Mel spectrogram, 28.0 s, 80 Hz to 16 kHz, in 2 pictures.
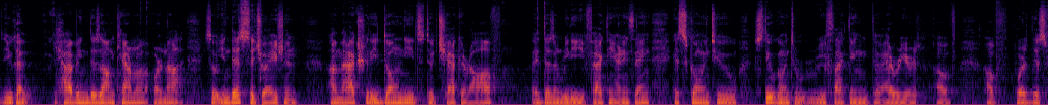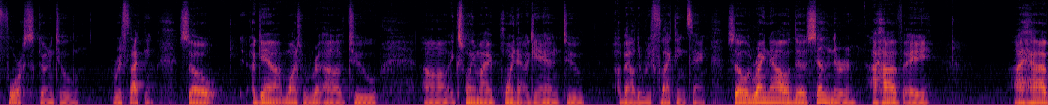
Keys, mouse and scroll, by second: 0.6 click, 1.9 click, 2.6 middle click, 3.5 KP_0, 4.4-5.3 scroll up 2, 6.6 click, 7.2 click, 7.9 scroll down 5, 8.2-8.8 middle drag, 8.8-9.4 scroll down 9, 9.4-11.8 middle drag, 11.8-13.6 scroll up 10, 14.5-16.3 scroll down 11, 16.4-18.5 shift+middle drag, 18.5-19.7 scroll up 3, 19.7-20.8 scroll up 1, 20.8-21.4 middle drag, 21.4-22.4 scroll up 6, 23.1 scroll down 3, 23.9-25.2 scroll down 9, 25.7-26.7 scroll up 15, 26.7-27.2 middle drag, 27.2-27.9 scroll up 4.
